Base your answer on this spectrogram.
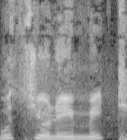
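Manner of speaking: put-on Yorkshire accent. Retelling a commentary-box meeting, quoting the visitor: Geoffrey Boycott Yorkshire accent. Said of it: "in his nice Yorkshire accent".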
